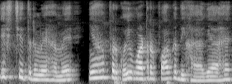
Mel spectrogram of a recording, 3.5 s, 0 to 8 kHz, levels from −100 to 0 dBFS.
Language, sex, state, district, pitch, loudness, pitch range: Hindi, male, Uttar Pradesh, Saharanpur, 195 Hz, -17 LUFS, 165-220 Hz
